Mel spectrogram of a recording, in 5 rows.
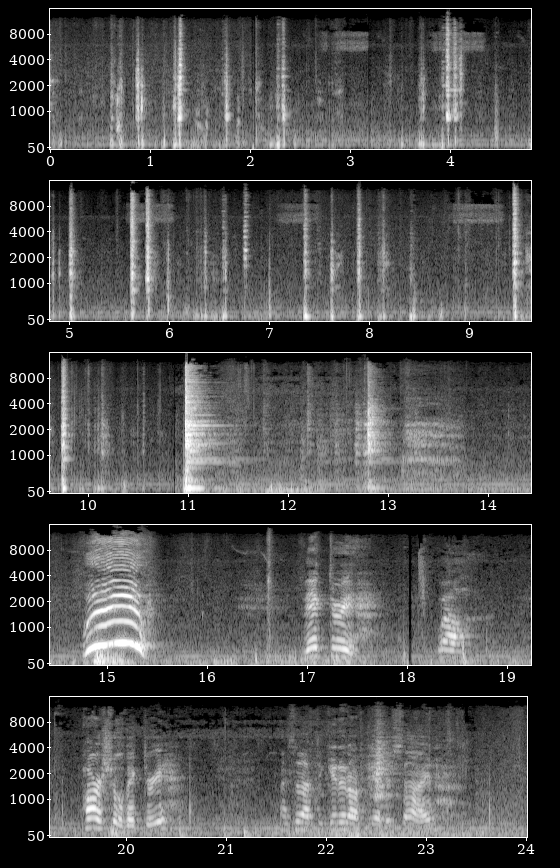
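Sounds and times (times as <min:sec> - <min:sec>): loud metal clank with ring: 0:11.0 - 0:11.6.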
